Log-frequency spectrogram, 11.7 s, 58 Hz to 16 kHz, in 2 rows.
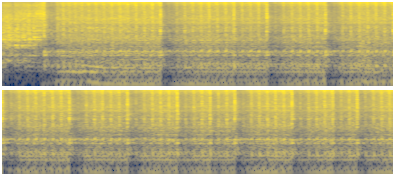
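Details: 2007 Ford Expedition 5.4L 3-valve with a rough idle and no stored codes: after start, a sharp rhythmic pop about once a second at the top of the engine, each one choking the idle. Traced to a failed roller follower on cylinder three. Intake popping.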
